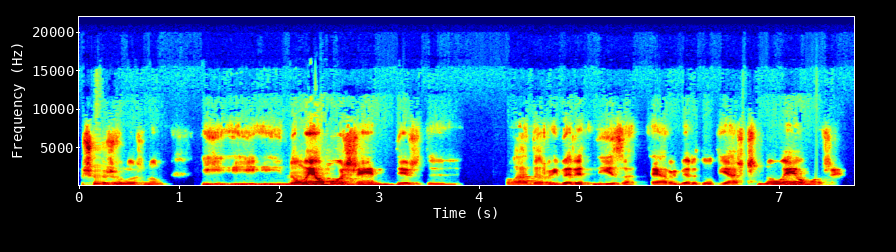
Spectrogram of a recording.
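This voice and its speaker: A man's voice: mid-range voice, normal speed, darkish tone, muffled recording. A man from the Alentejo in Portugal with an Alentejo accent, talking at length as a guest in a radio interview, with many restarts and rhetorical questions. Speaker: regional tourism board president, guest. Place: radio studio.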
